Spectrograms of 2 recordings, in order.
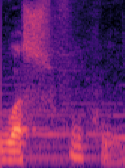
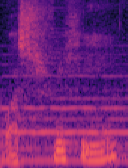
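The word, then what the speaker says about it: وصفه: Fal wajibu, adapun wajib, min haitsu wasfuhu, bacanya wasfuhu bukan wasfihi, karena haitsu itu pasti mudhaf kepada jumlah. Wa alzamu idhafatan ilal jumal haitsu wa idh wa in yunawwan yuhtamal.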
